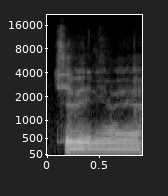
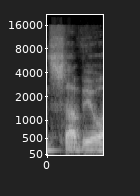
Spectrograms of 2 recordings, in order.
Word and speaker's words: Savinho: Savinho, yeah, Savinho. I think it's Savinho within Brazil and then Savio outside, but everyone's getting towards Savinho.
